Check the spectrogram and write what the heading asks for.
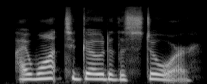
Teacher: want, go, and store are strong. But to, and the become soft, almost invisible.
